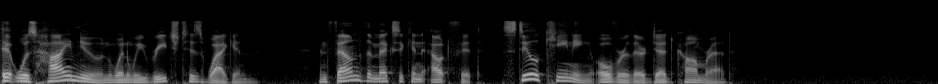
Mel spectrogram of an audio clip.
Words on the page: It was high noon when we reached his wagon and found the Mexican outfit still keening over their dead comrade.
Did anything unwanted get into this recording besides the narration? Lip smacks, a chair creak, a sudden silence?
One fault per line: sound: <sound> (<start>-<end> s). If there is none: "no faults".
no faults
